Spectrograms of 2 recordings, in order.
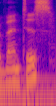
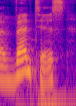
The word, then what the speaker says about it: Aventus: If you've been around these fragrance streets, you would know that the fragrance inside this atomizer rhymes with a football club in Turin. But yeah, there ain't nothing wrong with Juventus and or Aventus.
